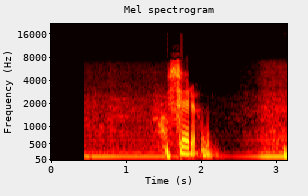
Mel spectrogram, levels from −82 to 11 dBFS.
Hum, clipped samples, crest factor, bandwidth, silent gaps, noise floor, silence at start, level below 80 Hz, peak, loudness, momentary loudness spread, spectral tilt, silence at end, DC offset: none; under 0.1%; 18 dB; 9.4 kHz; none; -42 dBFS; 0.45 s; -56 dBFS; -2 dBFS; -17 LUFS; 22 LU; -5 dB/octave; 0 s; under 0.1%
